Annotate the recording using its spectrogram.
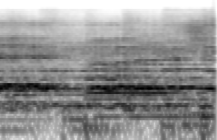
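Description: A man singing a Christian worship song into a handheld microphone over musical accompaniment, holding long notes.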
